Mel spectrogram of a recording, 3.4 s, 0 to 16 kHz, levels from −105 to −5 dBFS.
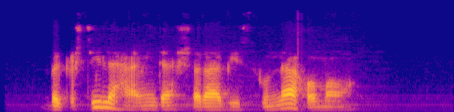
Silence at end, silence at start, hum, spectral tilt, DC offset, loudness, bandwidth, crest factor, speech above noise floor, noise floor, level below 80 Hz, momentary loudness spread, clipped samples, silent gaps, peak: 0.8 s; 0.4 s; 50 Hz at -60 dBFS; -7.5 dB/octave; under 0.1%; -27 LUFS; 6.8 kHz; 20 dB; 50 dB; -77 dBFS; -72 dBFS; 12 LU; under 0.1%; none; -8 dBFS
